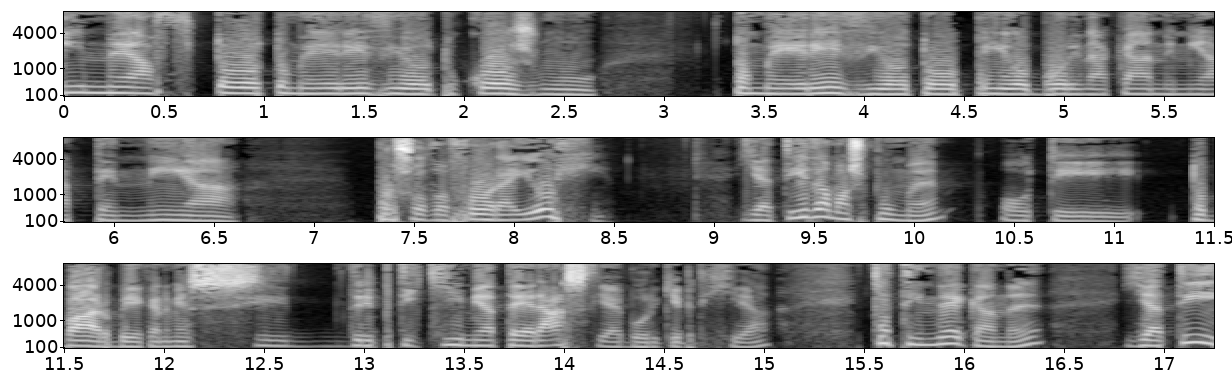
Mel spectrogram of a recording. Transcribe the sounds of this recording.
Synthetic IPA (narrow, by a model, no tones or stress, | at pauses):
ine̞ɐft̪o̞t̪o̞me̞ɾiðio̞t̪uko̞zmu | t̪o̞me̞ɾiðio̞t̪o̞ːpio̞bo̞ɾinɐkɐnimɲɐt̪e̞niɐ | pɾo̞so̞ðo̞fo̞ɾɐio̞çi | ʝɐt̪iiðɐmɐspume̞ | o̞t̪i | t̪o̞bɐɾbie̞kɐne̞mɲɐsid̪ɾipt̪icimɲɐt̪e̞ɾɐst̪iɐembo̞ɾiciepit̪i̥çiɐ | ce̞t̪ine̞kɐne̞ | ʝɐt̪i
